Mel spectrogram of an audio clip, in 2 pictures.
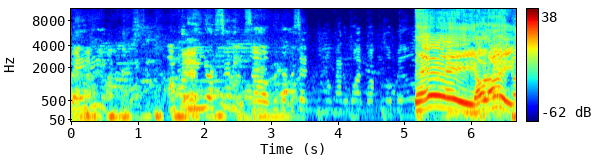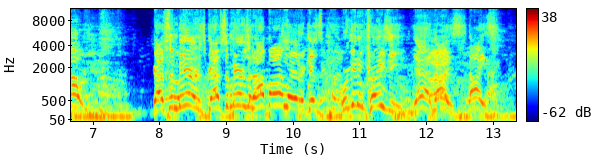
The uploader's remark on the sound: Bills Backers Miami hosted a Bills Mafia Appreciation Party this past weekend! Live interview with fans from the Booze Garden!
